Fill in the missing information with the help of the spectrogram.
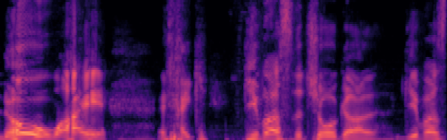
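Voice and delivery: loud indignant no why; mock outrage. Real, not acted. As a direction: protest the ban in disbelief. Outraged at the ban.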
